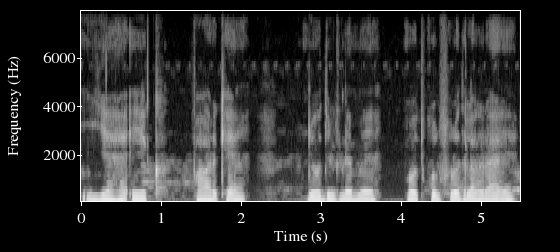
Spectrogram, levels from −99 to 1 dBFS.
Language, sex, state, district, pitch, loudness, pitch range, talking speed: Hindi, male, Uttar Pradesh, Saharanpur, 165 Hz, -15 LUFS, 160-175 Hz, 130 wpm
